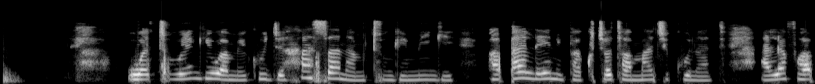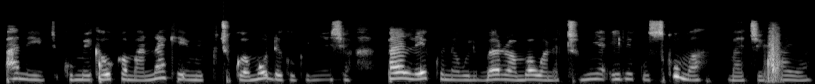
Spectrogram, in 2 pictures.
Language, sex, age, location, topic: Swahili, male, 25-35, Nakuru, health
